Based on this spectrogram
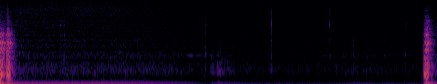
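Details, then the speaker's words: Console that would not power on, slide power switch tested: two crisp single clicks about four seconds apart over near silence; switch snaps cleanly and sounds healthy. "that's clicking that's clicking nicely that sounds okay"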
